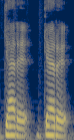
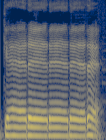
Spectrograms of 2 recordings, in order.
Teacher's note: è la R italiana, ma la lingua è spostata leggerissimamente più avanti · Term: flap T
